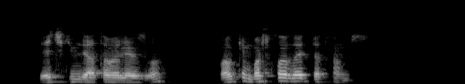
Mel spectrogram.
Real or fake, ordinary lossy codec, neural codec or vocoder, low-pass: real; AAC, 48 kbps; none; 5.4 kHz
